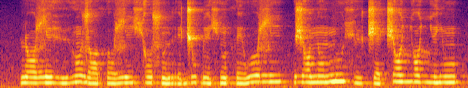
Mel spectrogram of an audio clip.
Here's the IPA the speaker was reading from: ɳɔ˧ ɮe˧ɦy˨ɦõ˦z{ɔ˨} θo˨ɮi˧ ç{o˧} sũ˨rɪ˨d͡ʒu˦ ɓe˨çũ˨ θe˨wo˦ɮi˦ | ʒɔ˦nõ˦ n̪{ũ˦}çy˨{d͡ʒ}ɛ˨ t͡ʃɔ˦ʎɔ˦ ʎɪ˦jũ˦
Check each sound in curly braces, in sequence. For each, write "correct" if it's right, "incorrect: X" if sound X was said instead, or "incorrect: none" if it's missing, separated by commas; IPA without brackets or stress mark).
correct, correct, incorrect: u˦, incorrect: t͡ʃ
